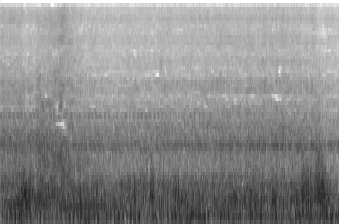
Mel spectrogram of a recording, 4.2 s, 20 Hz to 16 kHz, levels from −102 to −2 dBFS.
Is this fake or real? real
